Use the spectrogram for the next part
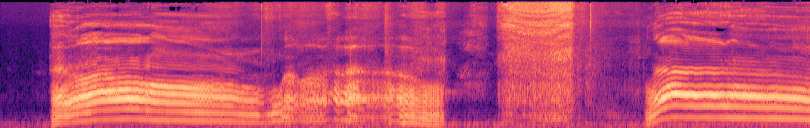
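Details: A cat yowling to find a mate: a long even wail that wavers and breaks into a throaty, growling descent, then a hiss-like noise burst, and a fresh rising yowl at the end.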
